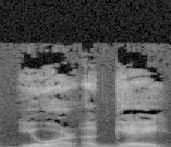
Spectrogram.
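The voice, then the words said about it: Imitated Mexican-accented English. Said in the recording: “I'm doing an accent, only what his voice sounded like... who was from Mexico, said to me, and English was not his first language”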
